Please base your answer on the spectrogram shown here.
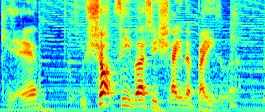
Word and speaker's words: Baszler: well off track here with shotsi versus Shayna basala said it right that time now this did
